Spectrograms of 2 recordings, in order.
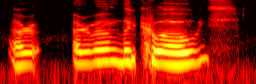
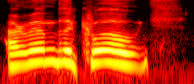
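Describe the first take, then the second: First: Said in the usual way. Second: Loud. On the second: Real, not acted.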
